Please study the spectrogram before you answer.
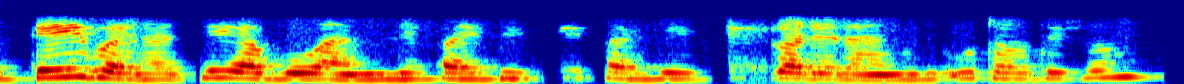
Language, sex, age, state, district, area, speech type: Nepali, female, 18-30, West Bengal, Kalimpong, rural, conversation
